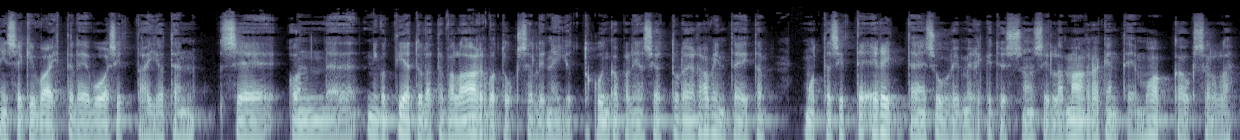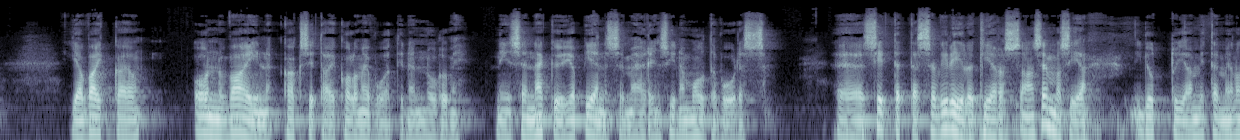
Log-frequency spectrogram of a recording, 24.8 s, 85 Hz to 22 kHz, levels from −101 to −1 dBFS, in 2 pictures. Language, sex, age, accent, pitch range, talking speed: Finnish, male, 60-79, native, 85-95 Hz, 125 wpm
